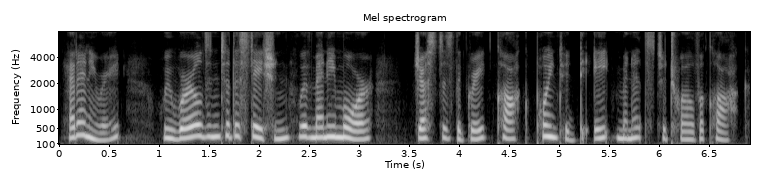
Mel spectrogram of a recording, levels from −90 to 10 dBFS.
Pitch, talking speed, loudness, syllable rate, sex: 245 Hz, 200 wpm, -16 LUFS, 5.8 syllables/s, female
